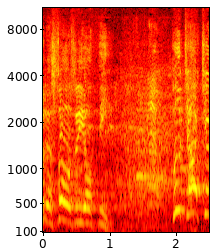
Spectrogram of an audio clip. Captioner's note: laughter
